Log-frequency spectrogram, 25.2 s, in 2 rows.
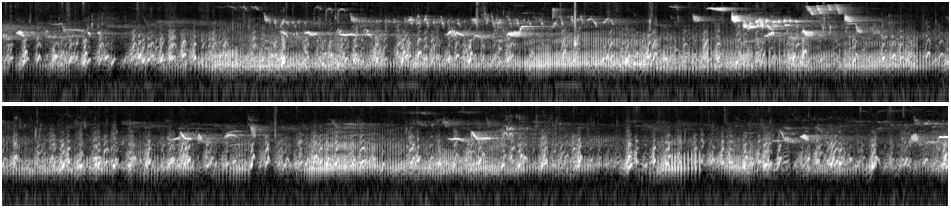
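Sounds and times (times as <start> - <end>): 
moor frog chorus bubbling: 0.0 - 25.2.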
